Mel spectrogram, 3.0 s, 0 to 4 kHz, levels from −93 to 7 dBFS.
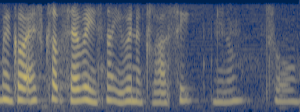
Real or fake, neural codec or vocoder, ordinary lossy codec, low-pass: real; none; AAC, 32 kbps; 3.6 kHz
